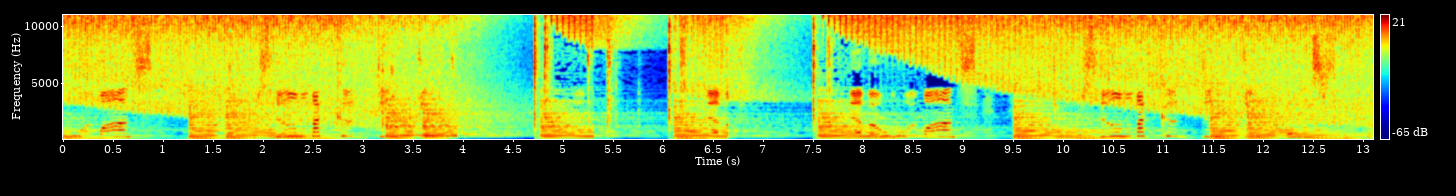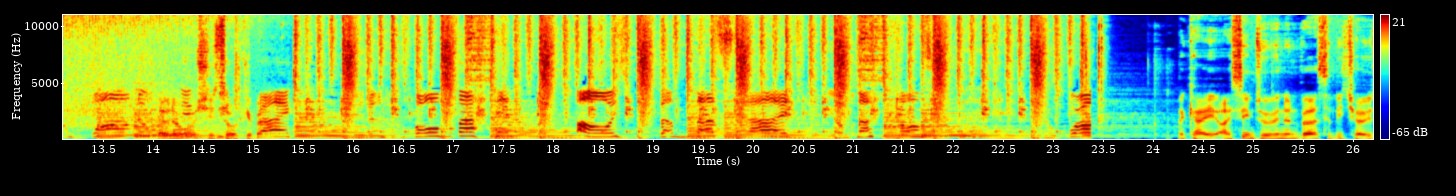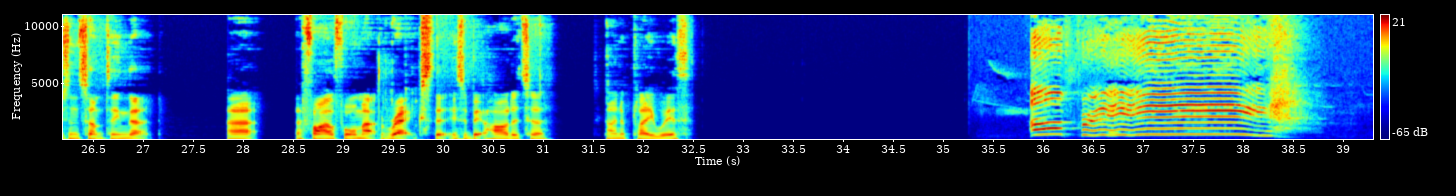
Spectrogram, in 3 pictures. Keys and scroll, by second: 3.1 BackSpace, 3.9 space, 5.7 space, 5.8 z, 6.0 space, 6.6-7.3 space, 12.7 Tab, 22.6 Left, 23.3 space.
